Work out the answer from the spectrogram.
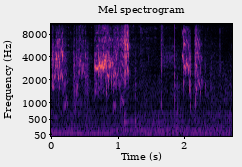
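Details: Budgerigars chirping and squawking in harsh, scratchy bursts of high notes, with a loud grating squawk early on and shorter chirps after it, over a faint low hum.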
